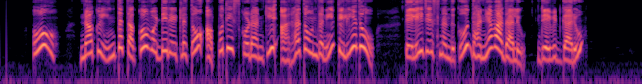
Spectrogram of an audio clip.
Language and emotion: Telugu, surprised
